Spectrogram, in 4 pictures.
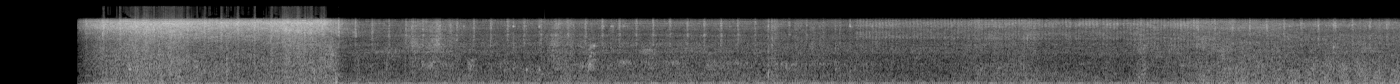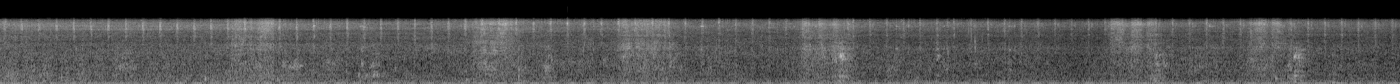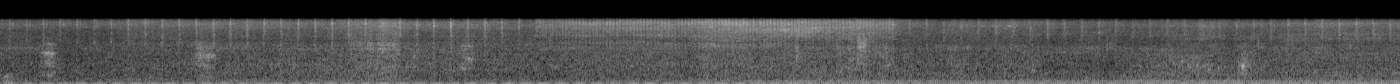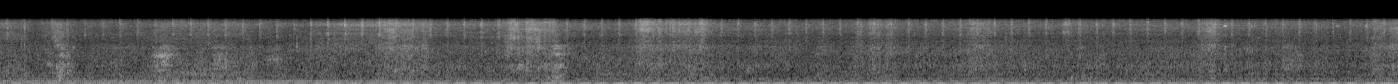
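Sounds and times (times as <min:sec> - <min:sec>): lawn sprinkler spraying water: 0:00.8 - 0:55.9.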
